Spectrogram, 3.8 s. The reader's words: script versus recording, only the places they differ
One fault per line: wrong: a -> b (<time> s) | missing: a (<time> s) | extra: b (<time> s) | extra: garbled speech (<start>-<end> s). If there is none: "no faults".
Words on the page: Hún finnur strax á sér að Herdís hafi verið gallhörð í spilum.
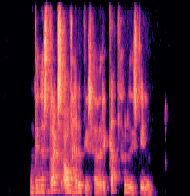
missing: sér (1.3 s)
